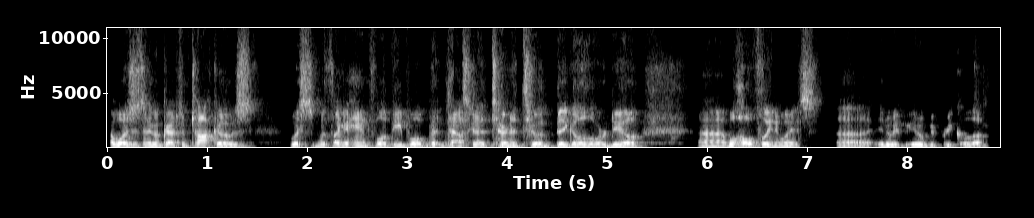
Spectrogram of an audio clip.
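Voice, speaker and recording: A man's voice: sits low, fast. A man hosting a podcast, chatting in a laid-back, easygoing way and laughing easily. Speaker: podcast host. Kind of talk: casual interview chat.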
